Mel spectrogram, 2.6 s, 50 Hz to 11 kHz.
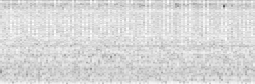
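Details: SsangYong Kyron 2.3 petrol, 69,000 km, after water pump replaced and belt tensioner play shimmed with electrical tape, knocking gone (damper likely needs replacing soon): even steady idle with regular firing pulses, no tapping from belt side; normal idle.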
